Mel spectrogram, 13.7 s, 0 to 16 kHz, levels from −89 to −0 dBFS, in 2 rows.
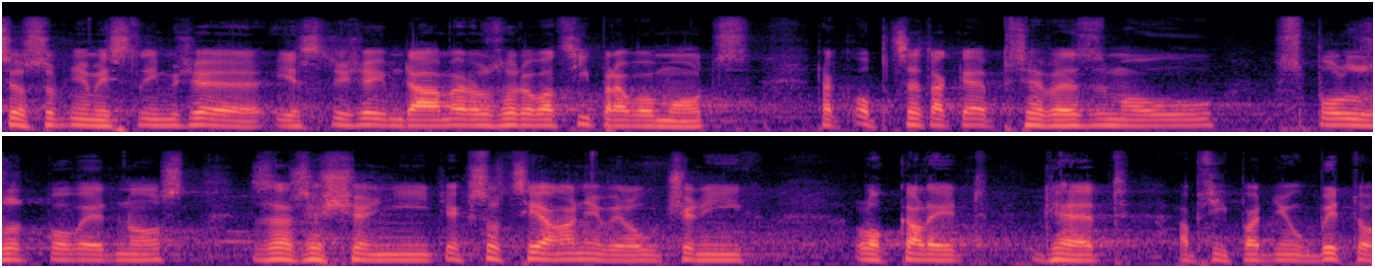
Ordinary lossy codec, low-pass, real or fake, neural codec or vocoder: AAC, 64 kbps; 10.8 kHz; real; none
